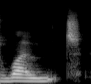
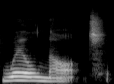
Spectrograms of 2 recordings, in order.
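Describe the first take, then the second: First: It is one contracted word with an O vowel. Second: It is said as two full words.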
